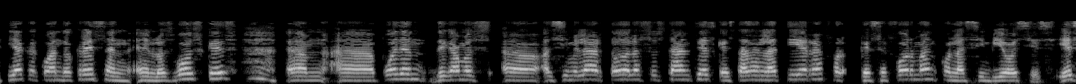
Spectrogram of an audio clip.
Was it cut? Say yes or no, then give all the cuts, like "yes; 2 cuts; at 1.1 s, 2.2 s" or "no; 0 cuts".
no; 0 cuts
